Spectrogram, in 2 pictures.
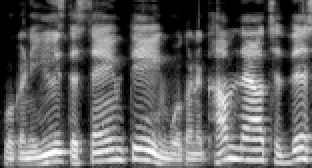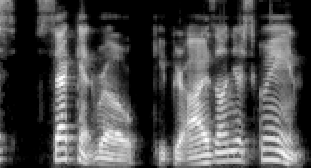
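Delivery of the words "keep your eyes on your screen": ordinary delivery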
